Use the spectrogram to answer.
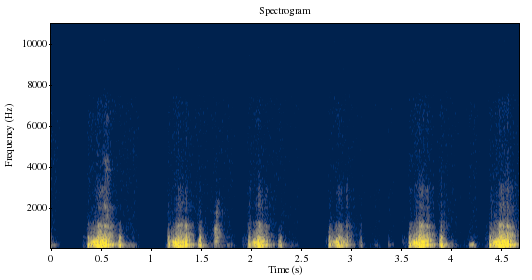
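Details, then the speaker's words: Aortic stenosis example, regular heartbeat about 75 a minute with a harsh crescendo-decrescendo ejection systolic murmur and paradoxical splitting of the second heart sound. "you can hear the typical crescendo decrescendo murmur with a paradoxical splitting of the second hard sound that that is pathognomonic of aortic stenosis"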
